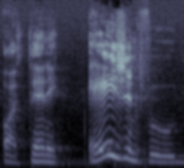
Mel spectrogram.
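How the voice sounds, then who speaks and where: A man's voice: on the high side, animated, measured pace, a bit bright. A man chatting casually on a podcast among friends.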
